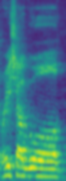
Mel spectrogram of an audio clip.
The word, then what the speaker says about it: Ra's al Ghul: And I say Raja Ghoul. I know some people say Rachel Ghoul, different things. I don't care how you say it.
